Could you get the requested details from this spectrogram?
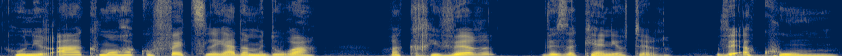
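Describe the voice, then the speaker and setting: A woman narrating a children's story in a clear, expressive reading voice. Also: mid-range voice, no room sound, studio quality.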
